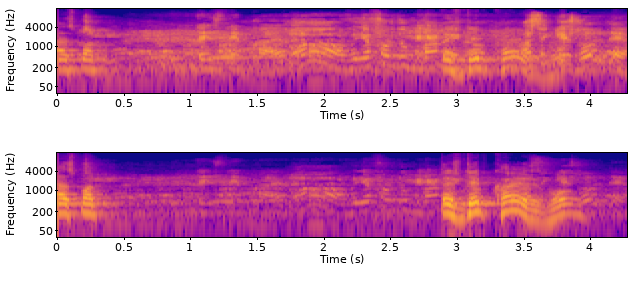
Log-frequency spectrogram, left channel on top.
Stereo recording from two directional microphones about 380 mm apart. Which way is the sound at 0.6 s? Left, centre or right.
Left.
